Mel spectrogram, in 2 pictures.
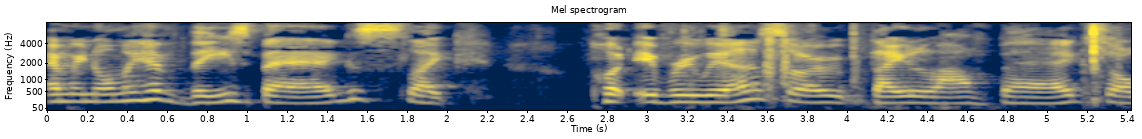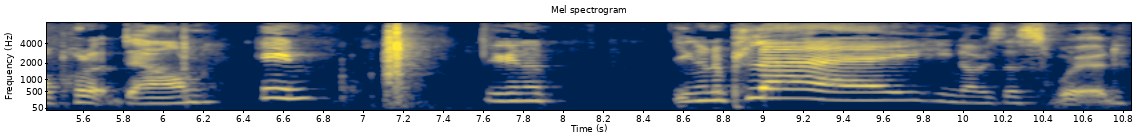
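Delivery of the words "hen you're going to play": high, slow pet-calling voice, play stretched out. Calling the hen over to come and play, in the special pet-calling voice. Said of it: "I always say it in that voice".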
